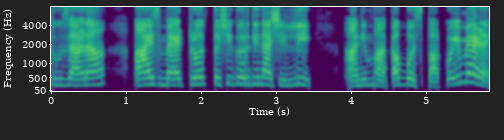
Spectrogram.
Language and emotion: Goan Konkani, happy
